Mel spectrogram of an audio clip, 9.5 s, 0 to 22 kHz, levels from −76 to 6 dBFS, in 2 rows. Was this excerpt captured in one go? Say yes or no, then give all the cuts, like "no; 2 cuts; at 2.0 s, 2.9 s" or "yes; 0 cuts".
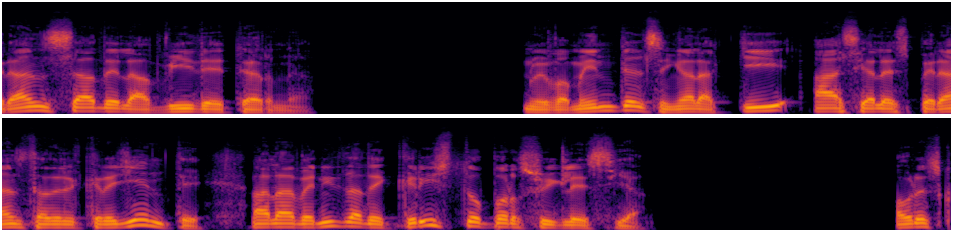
yes; 0 cuts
